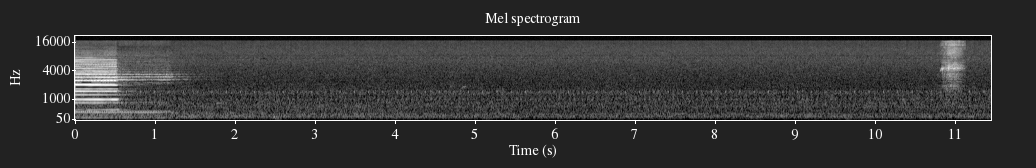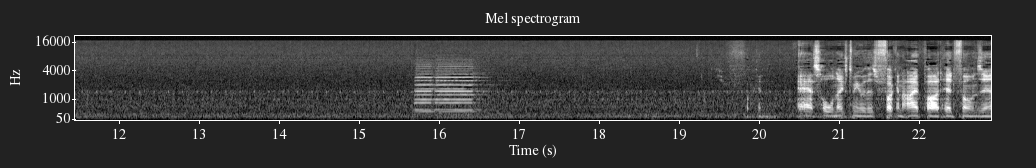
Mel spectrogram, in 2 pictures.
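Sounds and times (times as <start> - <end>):
car horn honks at a blocked intersection: 0.0 - 1.6, 15.6 - 16.8
steady rumble of traffic at a blocked intersection: 0.0 - 22.8
speech: 20.5 - 22.8.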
